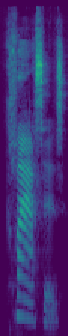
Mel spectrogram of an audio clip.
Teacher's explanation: With classes, the cla, that is the stressed, okay, and then the sesses or whatever is the unstressed.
